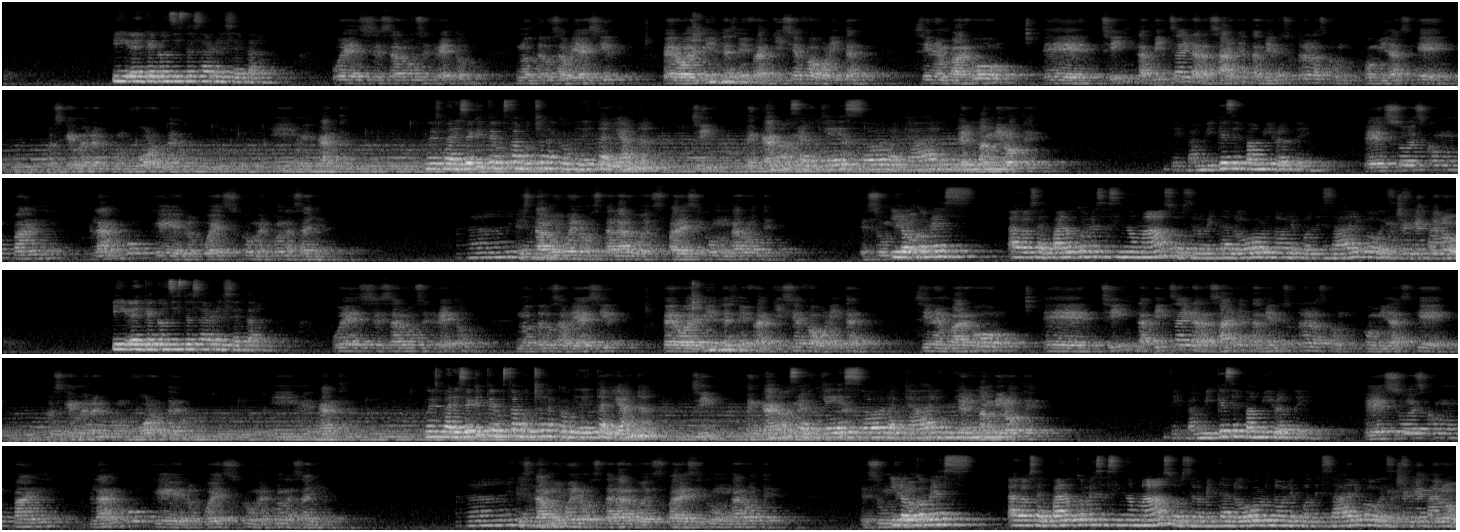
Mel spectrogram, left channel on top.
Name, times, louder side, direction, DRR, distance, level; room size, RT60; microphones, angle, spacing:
voice 1, 1.1-2.6 7.0-7.3 18.8-21.1 22.2-24.5 26.2-27.6 33.8-34.6 38.0-38.6 39.2-43.6, right 1 dB, 55° right, -3 dB, 0.7 m, -22 dB
voice 2, 3.3-4.7 5.1-6.1 6.6-8.6 9.1-10.0 10.4-14.4 15.0-16.4 17.2-18.0 21.4-23.0 24.1-24.9 28.2-29.6 30.0-32.4 34.2-36.8 37.7-38.2 42.9-43.6, left 1 dB, 10° left, -10 dB, 1.1 m, -28 dB
sound 1, 14.5-24.6, left 1 dB, 35° left, 0.5 m, -32 dB
4.2 x 2.1 x 4.1 m, 1.0 s
head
